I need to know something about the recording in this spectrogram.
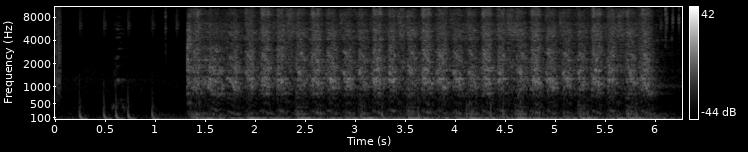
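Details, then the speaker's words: Car just fitted with a 700R4 transmission and not started for about a month: the starter turns over sluggishly with slow, uneven pulses and never catches. Battery voltage drops to about 10 V while cranking, so the battery is too low and needs charging. "ain't enough juice to start up cranking it over it was going down to like 10 uh 10 volts so I got to put this got to put this battery on the charge man"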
